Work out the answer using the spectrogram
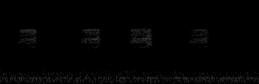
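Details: Long-tailed shrike, trained to sing, giving four harsh, buzzy, noisy bursts spaced roughly every half second to second, over a steady low hiss.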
